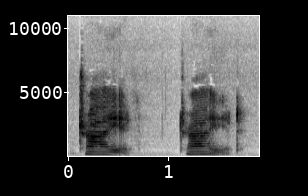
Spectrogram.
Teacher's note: La a y la e se pronuncian con la misma duración. Son vocales normales, verdaderas, que luego aunque forman una secuencia tienen que estar en dos sílabas diferentes.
